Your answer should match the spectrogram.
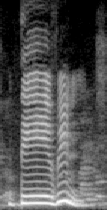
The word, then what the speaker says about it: देवीं: দেবিন, দুটোই দীর্ঘ আছে। দেবী, এতক্ষণ আমরা কিন্তু দেবী রস পড়ে এসেছি, বয় রস্য ইকার। এখানে এসে দীর্ঘ, এটা আমরা খেয়াল করে উচ্চারণ করতে হবে। এতক্ষণ যেহেতু রস উচ্চারণ করে এসেছি, এখানে এসে অসুবিধা হতে পারে। দেবিন, দেবিন অনুসারের জায়গায় আবারও নয় হসন্ত, যেহেতু পরে দন্তস আছে।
